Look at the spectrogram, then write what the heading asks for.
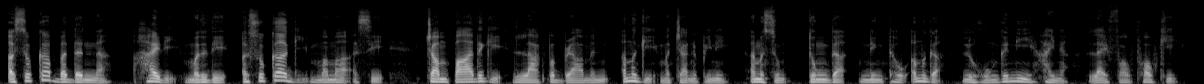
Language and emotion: Manipuri, neutral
